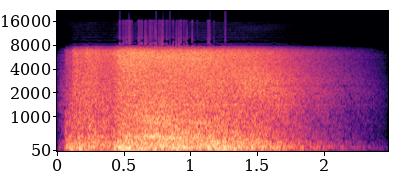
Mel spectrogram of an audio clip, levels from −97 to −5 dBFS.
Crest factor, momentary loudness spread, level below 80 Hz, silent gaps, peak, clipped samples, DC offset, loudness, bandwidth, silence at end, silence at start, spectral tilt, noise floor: 14 dB; 14 LU; -32 dBFS; none; 0 dBFS; under 0.1%; under 0.1%; -11 LUFS; 16.5 kHz; 0.45 s; 0.05 s; -3 dB/octave; -42 dBFS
